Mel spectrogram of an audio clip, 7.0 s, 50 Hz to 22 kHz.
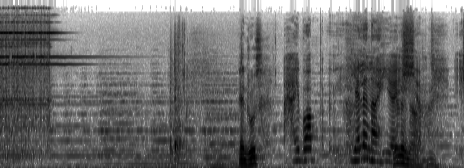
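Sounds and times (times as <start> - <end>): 
telephone bell ringing: 0.0 - 2.0
speech: 3.6 - 6.9.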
